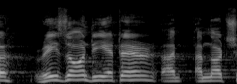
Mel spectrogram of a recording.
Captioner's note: foreign language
